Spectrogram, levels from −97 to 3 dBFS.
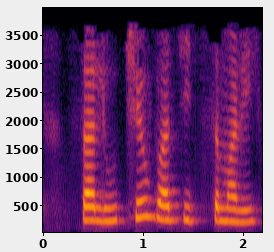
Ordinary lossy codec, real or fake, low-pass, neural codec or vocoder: MP3, 24 kbps; fake; 3.6 kHz; codec, 24 kHz, 0.9 kbps, WavTokenizer, large speech release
